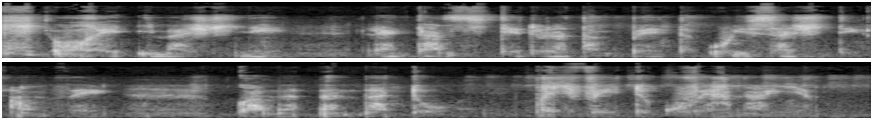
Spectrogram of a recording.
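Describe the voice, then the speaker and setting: Noticeable background noise surrounds a woman who whispers at a very slow pace. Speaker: ASMR creator. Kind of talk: ASMR book reading. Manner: whispered.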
